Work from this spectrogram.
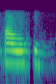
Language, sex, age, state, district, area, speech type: Tamil, female, 18-30, Tamil Nadu, Chennai, urban, conversation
